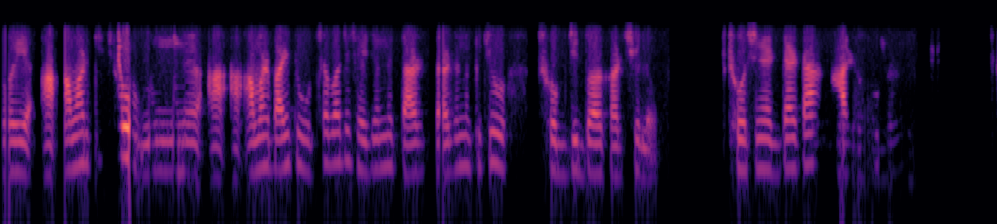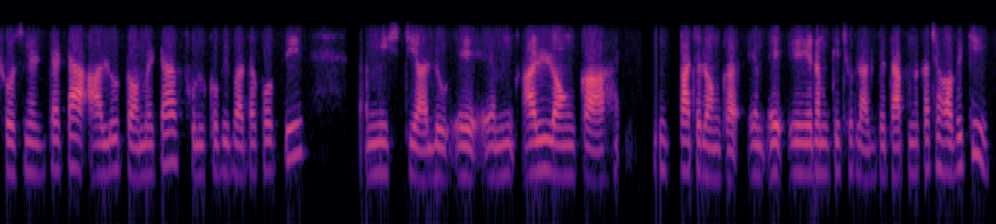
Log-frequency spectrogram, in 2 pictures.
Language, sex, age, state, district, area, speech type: Bengali, male, 18-30, West Bengal, Birbhum, urban, conversation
